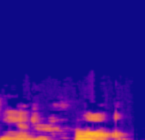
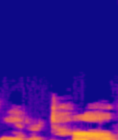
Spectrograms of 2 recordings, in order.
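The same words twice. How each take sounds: First: The middle consonant is a soft 'th' sound. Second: The middle consonant is a hard 't' sound. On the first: This marks the speaker as outside the scientific community. "there is a T H. It can be pronounced Neanderthal" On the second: This is how scientists say it. "correctly pronounced Neanderthal ... the T H is pronounced as a hard T"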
